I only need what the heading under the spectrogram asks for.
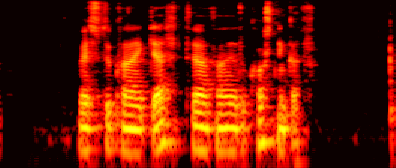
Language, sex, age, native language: Icelandic, male, 50-59, Icelandic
